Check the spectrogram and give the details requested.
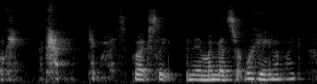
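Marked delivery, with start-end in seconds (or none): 0.0-1.8 acted sleepy whisper; half-asleep. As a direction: barely voice it, as if dozing off. Acts out her half-asleep morning self.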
